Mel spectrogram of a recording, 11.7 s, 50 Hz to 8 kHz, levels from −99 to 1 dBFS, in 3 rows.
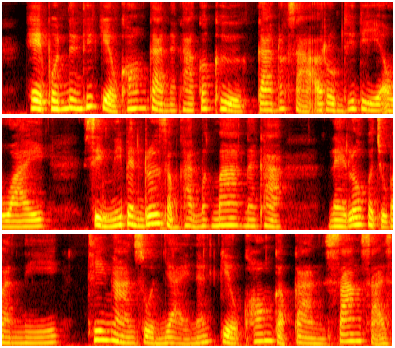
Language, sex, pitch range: Thai, female, 150-190 Hz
